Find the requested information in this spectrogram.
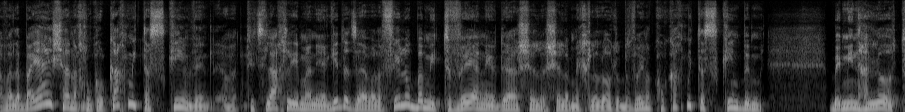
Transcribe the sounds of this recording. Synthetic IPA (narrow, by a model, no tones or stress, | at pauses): avalabaːjaiʃeanaχnuko̞lkaχmitaskimvetit͡slaχlimaniaɡid̪etzeavalafilubemitve̞anijo̞deaʃelʃelamiχlalo̞tobed̪vaʁimakʰo̞lkaχmitaskimbe | beminɦalo̞t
